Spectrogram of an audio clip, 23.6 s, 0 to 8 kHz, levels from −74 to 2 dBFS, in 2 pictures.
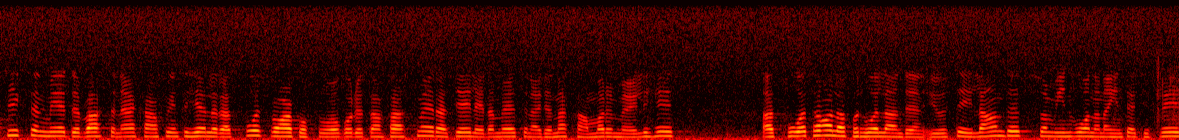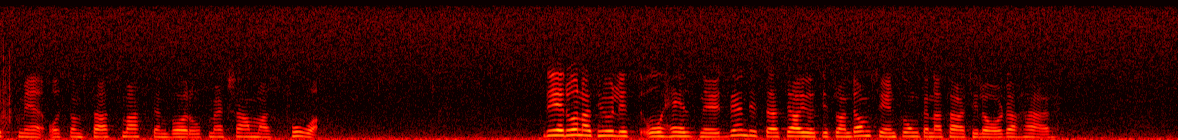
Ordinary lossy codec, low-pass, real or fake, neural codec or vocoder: none; none; real; none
